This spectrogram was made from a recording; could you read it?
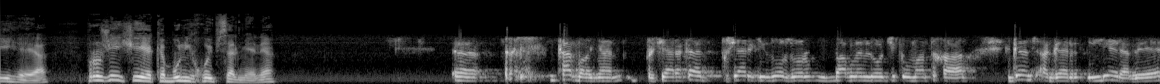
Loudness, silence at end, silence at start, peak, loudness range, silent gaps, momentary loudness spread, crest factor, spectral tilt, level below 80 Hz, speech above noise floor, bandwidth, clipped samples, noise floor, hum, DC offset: -19 LUFS; 0 s; 0 s; 0 dBFS; 4 LU; none; 7 LU; 18 dB; -6 dB/octave; -64 dBFS; 33 dB; 10.5 kHz; under 0.1%; -51 dBFS; none; under 0.1%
